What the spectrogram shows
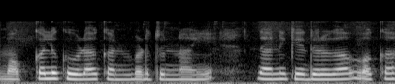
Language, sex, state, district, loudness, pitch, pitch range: Telugu, female, Andhra Pradesh, Anantapur, -17 LUFS, 240 Hz, 235-250 Hz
